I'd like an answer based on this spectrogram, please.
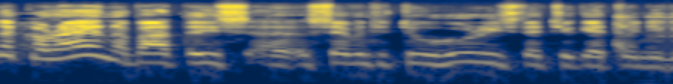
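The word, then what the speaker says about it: houri: But again, those huris, and they're called huris, which is where the word whore comes from, right?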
